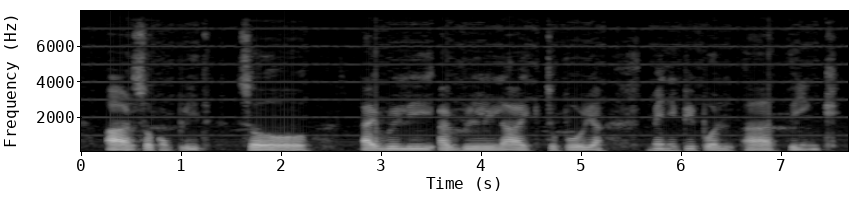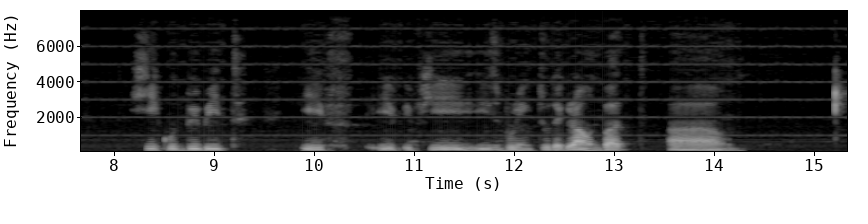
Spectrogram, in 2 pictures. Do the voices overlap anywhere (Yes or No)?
No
